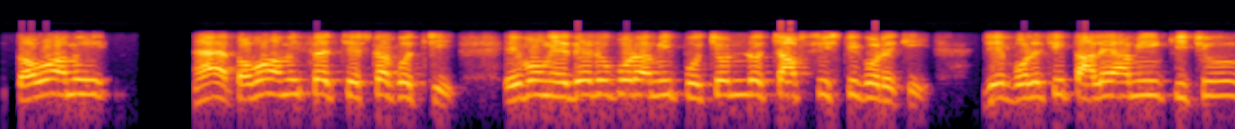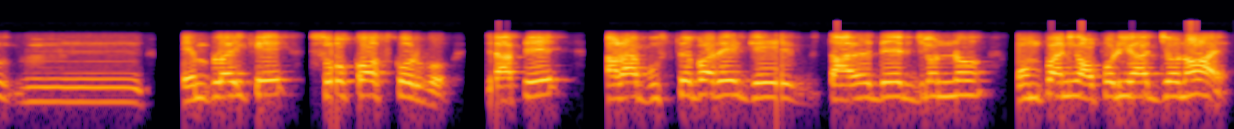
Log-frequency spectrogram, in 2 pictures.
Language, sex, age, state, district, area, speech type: Bengali, male, 60+, West Bengal, Paschim Bardhaman, urban, conversation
